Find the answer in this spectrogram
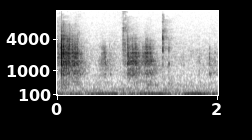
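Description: A few light clicks and clinks of small hard items being handled on a desk, the sharpest right at the start, over a steady low hum.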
